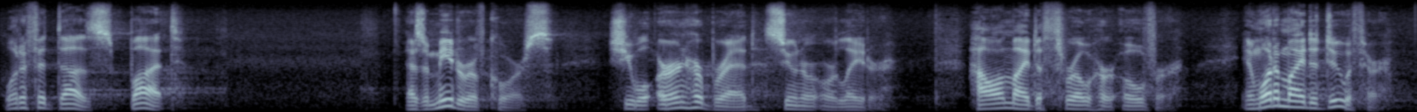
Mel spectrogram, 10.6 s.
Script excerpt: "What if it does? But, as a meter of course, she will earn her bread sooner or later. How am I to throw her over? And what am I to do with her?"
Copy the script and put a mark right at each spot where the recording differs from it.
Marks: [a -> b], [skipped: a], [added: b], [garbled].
"What if it does? But, as a meter of course, she will earn her bread sooner or later. How am I to throw her over? And what am I to do with her?"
